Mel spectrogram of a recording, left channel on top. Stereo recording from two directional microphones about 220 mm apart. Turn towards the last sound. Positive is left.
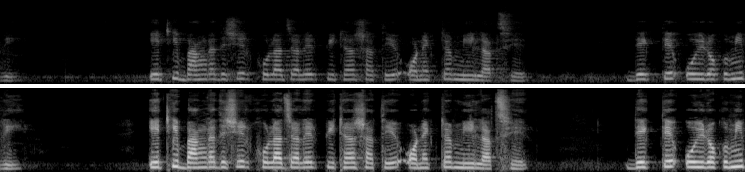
turn(degrees=-50)  # may be behind; listen again after turning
